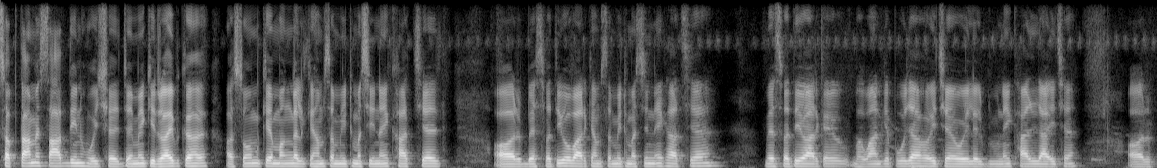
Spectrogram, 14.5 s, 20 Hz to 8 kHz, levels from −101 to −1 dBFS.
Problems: none marked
